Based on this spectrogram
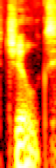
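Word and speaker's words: Gilkes: Matthew Jilks or Gilks? Jilks, he's a soft G, isn't he?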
